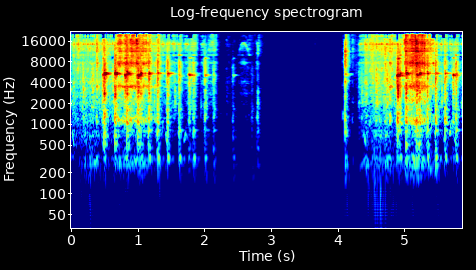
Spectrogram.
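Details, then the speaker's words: Old BSA 50cc engine, unused for years, spun over while still lacking spark: irregular tinny clattering, pausing and returning; owner first suspects the recoil, it is the flywheel rubbing on its cowling. "oh well that rattling's in that recoil or something in that flywheel would have disrupted"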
